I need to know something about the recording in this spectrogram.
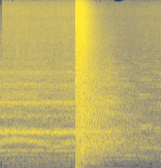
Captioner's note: gun fires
